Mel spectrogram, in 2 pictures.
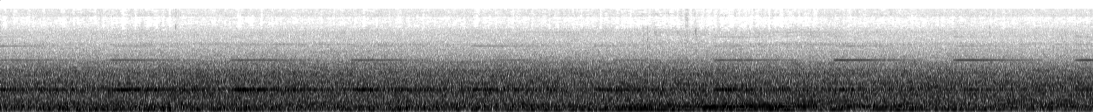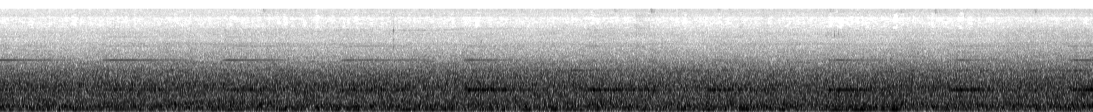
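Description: MBTA commuter train locomotive approaching slowly with its diesel engine running, a steady rumble, while a bell rings in an even repeating rhythm.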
